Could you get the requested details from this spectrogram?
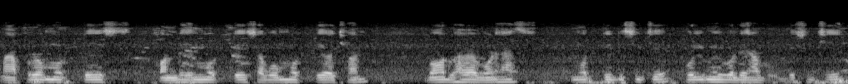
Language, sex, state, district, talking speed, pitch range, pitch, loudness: Odia, male, Odisha, Sambalpur, 85 wpm, 105-110 Hz, 110 Hz, -18 LUFS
